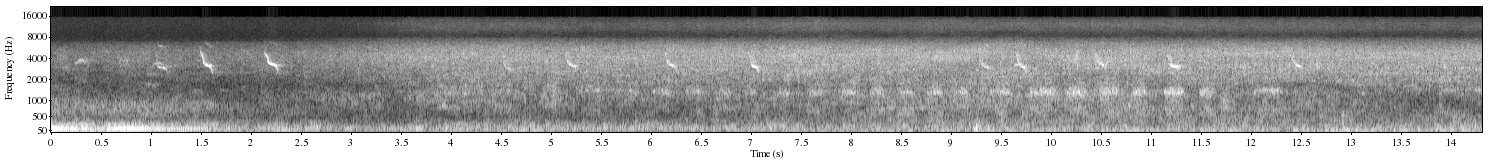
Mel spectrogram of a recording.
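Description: Birds chirping, with short high chirps every second or so and a run of quick repeated lower notes through the middle, over a steady high hiss.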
